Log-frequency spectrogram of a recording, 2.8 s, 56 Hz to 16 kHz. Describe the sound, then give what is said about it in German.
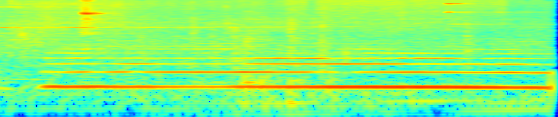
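A conch shell horn, blown by a musician as part of the Movements 1 project, sounds one loud, sustained low blast that begins abruptly and holds steady to the end, a rich brassy drone with a trumpeting, elephant-like quality. “Später sagt mir der Beat Gysin, der Elefant sei ein Musiker, der in ein Muschelhorn geblasen habe.”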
